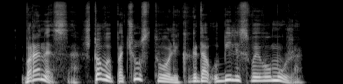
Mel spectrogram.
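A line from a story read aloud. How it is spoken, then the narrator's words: Boy shouting question. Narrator (Russian): Паренек в очках прокричав вопрос прямо в лицо Изабелле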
